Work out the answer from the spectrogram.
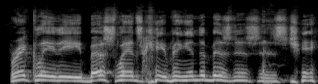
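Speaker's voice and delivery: high, salesy TV commercial pitchman voice. Retelling a landscaping commercial voiced as Donald Trump: Donald Trump impression. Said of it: "landscaping commercial for, uh, Ask Trump".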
